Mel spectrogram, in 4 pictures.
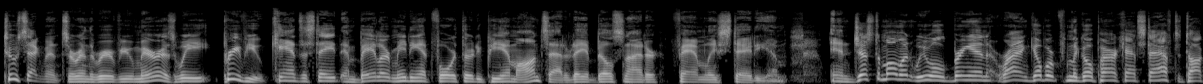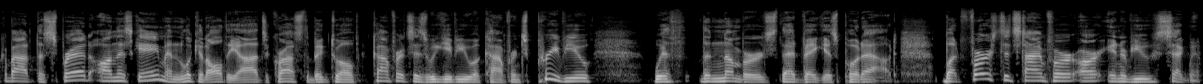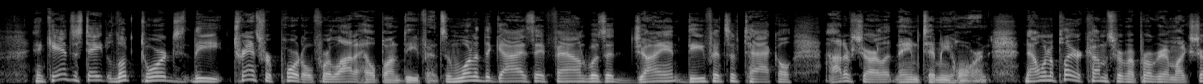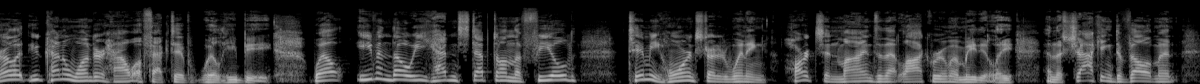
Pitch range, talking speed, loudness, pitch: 120-180 Hz, 200 wpm, -24 LUFS, 145 Hz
